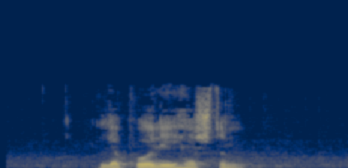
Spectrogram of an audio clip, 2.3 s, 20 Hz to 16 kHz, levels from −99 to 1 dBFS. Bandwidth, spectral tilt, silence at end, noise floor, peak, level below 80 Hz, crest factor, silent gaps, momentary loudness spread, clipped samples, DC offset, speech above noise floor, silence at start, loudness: 8 kHz; -6.5 dB/octave; 0.7 s; -70 dBFS; -16 dBFS; -60 dBFS; 18 dB; none; 18 LU; under 0.1%; under 0.1%; 40 dB; 0.65 s; -31 LUFS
